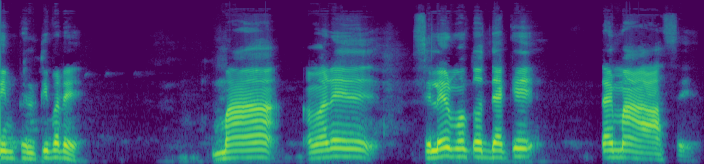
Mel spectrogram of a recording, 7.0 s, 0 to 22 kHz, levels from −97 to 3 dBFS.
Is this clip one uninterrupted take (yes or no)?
yes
